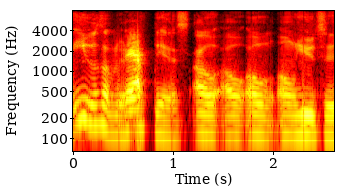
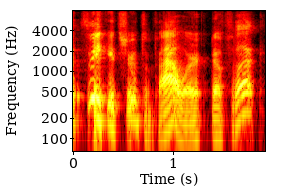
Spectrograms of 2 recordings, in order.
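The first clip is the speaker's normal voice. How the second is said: incredulous laughing repeat, pitched up; laughing disbelief; 8 semitones higher, 4 dB louder than usual. Real, not acted. Streamer laughing at senator's line, incredulous mocking echo. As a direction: scoff at the phrase through a laugh.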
